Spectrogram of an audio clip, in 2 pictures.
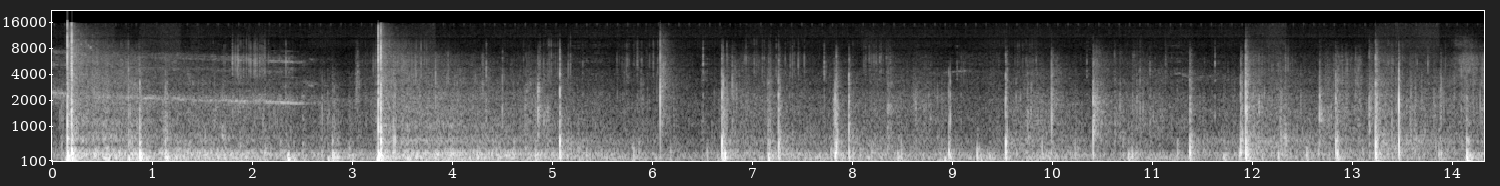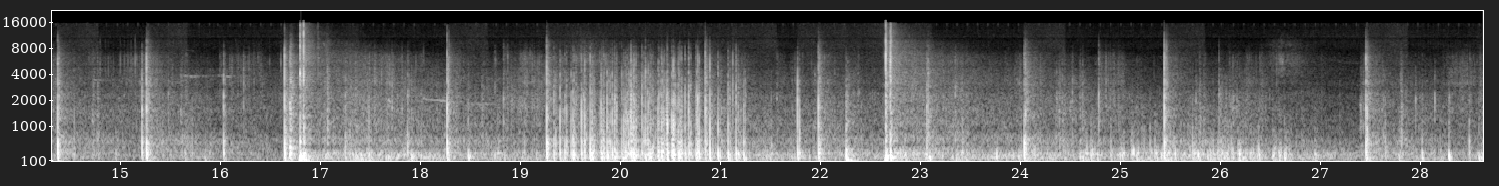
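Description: Fireworks going off: irregular sharp bangs, sometimes several in quick succession, with one especially loud bang past the middle and a dense stretch of continuous crackling shortly after it.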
